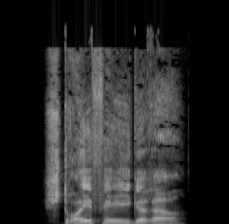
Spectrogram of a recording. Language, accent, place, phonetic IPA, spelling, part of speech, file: German, Germany, Berlin, [ˈʃtʁɔɪ̯ˌfɛːɪɡəʁɐ], streufähigerer, adjective, De-streufähigerer.ogg
- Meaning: inflection of streufähig: 1. strong/mixed nominative masculine singular comparative degree 2. strong genitive/dative feminine singular comparative degree 3. strong genitive plural comparative degree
